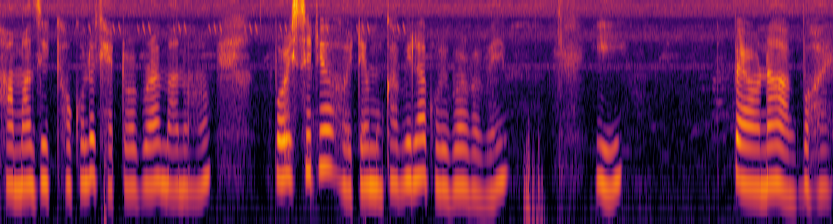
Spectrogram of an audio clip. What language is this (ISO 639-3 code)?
asm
